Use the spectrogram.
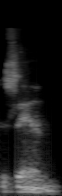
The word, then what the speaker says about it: Zen: In Japan, it was pronounced Zen.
